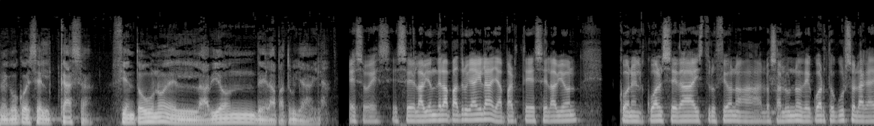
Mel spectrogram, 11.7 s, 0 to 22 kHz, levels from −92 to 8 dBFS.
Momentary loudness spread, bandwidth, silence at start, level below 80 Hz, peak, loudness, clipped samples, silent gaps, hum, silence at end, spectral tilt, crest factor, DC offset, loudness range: 11 LU; 13.5 kHz; 0 s; -40 dBFS; -6 dBFS; -22 LUFS; under 0.1%; 8.04-8.09 s; none; 0 s; -6 dB/octave; 16 dB; under 0.1%; 3 LU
